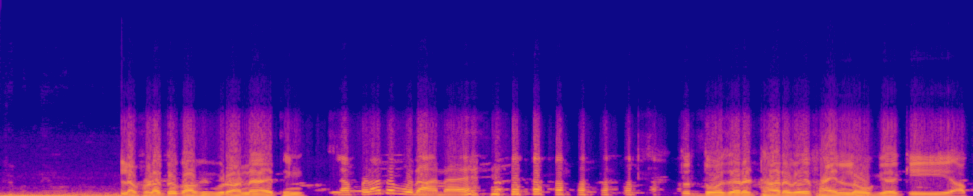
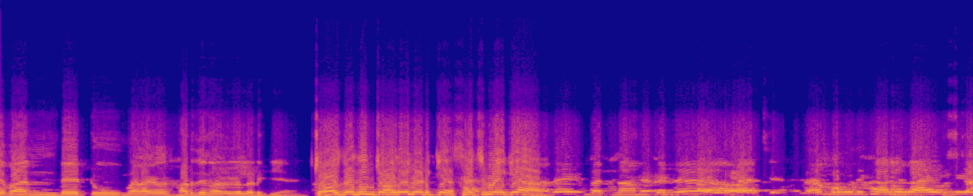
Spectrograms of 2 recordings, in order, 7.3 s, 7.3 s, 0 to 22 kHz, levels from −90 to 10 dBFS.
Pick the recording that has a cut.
first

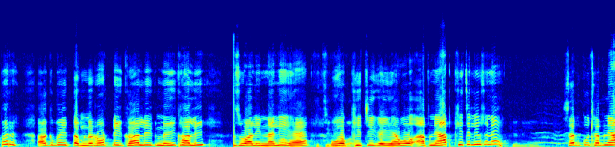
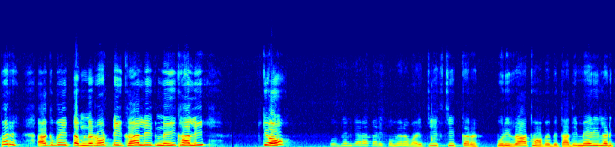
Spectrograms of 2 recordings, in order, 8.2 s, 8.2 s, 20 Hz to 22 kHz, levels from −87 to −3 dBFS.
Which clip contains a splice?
first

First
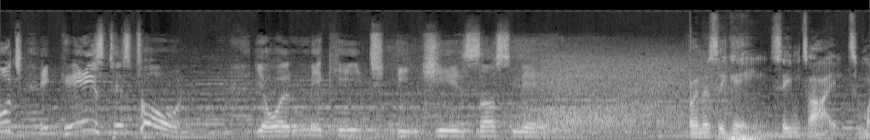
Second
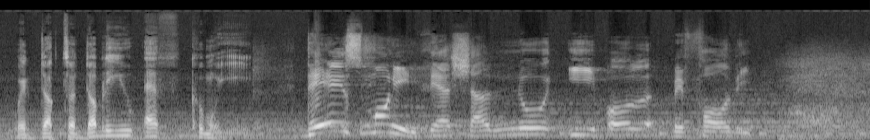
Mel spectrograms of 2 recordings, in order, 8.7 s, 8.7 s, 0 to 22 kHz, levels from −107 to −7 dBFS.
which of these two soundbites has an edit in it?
second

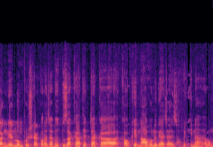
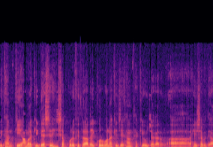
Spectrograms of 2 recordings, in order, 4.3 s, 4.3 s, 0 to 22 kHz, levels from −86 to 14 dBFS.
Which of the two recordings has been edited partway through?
first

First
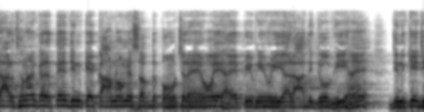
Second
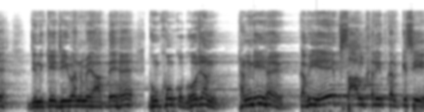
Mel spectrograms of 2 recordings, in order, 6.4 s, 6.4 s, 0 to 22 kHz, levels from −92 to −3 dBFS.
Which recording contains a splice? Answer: second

